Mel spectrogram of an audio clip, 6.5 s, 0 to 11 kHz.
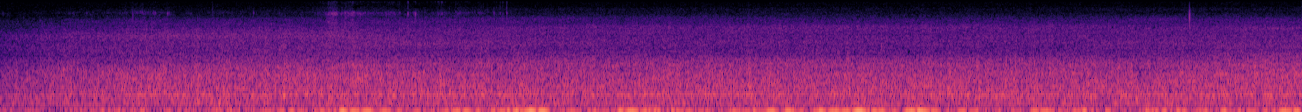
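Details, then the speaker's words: New Broan NuTone 60-CFM bathroom fan upgrade-kit motor running on the bench, out of its housing: steady, smooth airy whir with no rattle, tick or rubbing; the motor runs quietly and sounds healthy. "doesn't sound too noisy on the ground and the new one let's try that old one again well the motors themselves are very quiet"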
